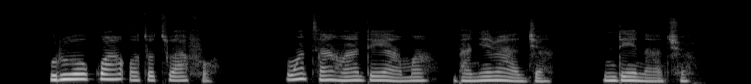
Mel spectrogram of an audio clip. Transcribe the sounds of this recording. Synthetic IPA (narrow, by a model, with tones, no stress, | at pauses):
ɾu˦o˦kʷa˦ɔ˨tʊ˦tʊ˦a˦fɔ˨ | ŋʷa˦tʰa˨a˦ɦʊ˨a˦dɪ˦a˨ma˦ | ba˨ɲe˦ɾa˨d͡ʒa˨ | n̩˦dɪ˦na˨a˨t͡ʃʊ˦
